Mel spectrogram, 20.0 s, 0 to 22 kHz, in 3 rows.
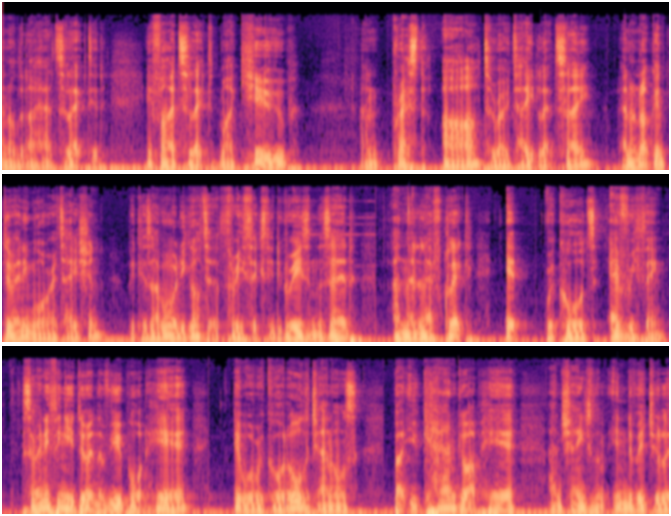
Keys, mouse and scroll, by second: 4.8 r, 13.2 click.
